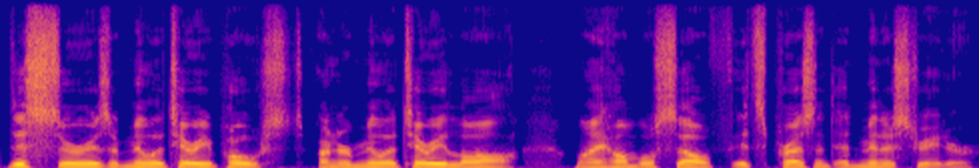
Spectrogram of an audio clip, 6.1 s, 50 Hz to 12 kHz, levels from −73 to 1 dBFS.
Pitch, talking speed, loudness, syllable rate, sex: 135 Hz, 125 wpm, -16 LUFS, 5.0 syllables/s, male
